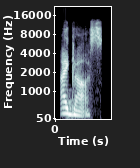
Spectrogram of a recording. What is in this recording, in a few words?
"eyeglass", Indian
